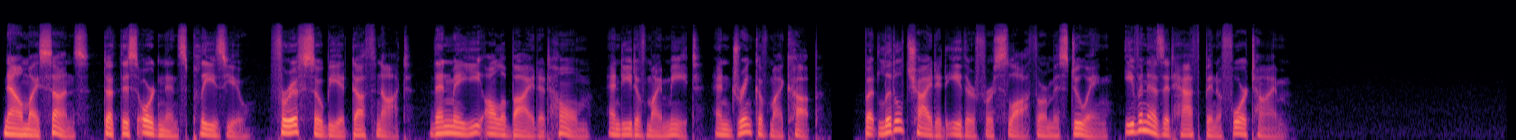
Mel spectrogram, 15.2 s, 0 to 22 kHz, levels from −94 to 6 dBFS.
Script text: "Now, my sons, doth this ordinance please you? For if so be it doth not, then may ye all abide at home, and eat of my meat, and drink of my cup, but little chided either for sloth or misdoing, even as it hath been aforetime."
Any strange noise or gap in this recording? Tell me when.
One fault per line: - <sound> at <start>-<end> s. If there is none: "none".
none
